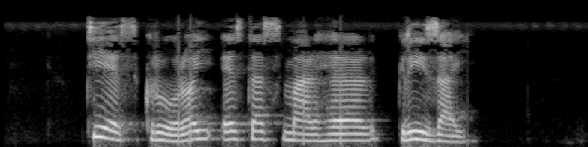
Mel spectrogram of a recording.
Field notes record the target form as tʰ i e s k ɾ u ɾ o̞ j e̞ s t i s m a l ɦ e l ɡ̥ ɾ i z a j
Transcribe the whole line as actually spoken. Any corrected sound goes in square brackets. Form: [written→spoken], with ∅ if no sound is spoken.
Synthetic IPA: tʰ i e s k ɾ u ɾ o̞ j e̞ s t [i→a] s m a l ɦ e l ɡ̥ ɾ i z a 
